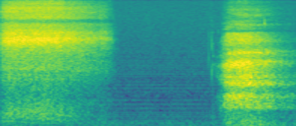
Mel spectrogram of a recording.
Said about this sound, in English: We can start right here. Everybody take a big old deep breath in.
